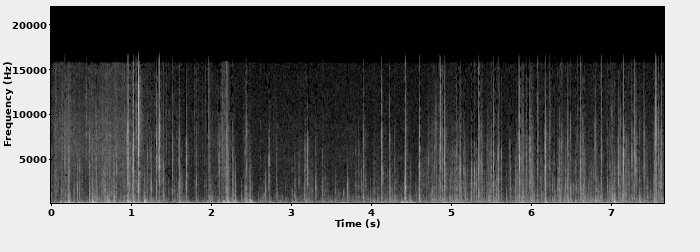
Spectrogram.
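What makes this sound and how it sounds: A large heap of thin, clear plastic sheeting is rubbed and crumpled by hand, producing a continuous stream of dense, crackling crinkles. Short, sharp snaps flash up into the bright highs over a heavy low-end rumble of handling. The loudness rises and falls as the film is squeezed and shifted, peaking in a louder crunch around two seconds in.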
